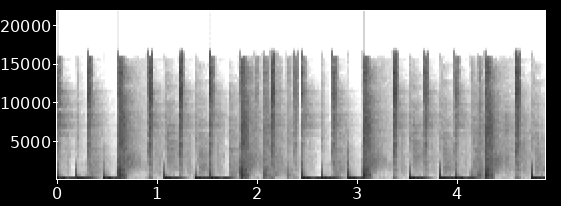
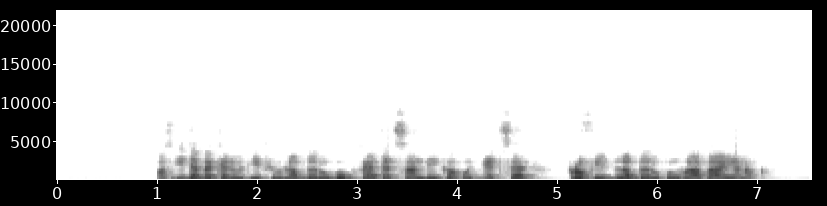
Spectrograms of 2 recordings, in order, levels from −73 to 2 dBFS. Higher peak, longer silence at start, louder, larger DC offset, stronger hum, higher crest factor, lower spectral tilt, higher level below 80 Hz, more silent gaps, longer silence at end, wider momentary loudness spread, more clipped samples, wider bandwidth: first, 0 dBFS vs -6 dBFS; second, 0 s vs 1 s; first, -14 LUFS vs -25 LUFS; neither; neither; second, 12 dB vs 20 dB; second, -4.5 dB/octave vs -7.5 dB/octave; first, -14 dBFS vs -56 dBFS; neither; second, 0 s vs 0.55 s; second, 4 LU vs 7 LU; neither; first, 17.5 kHz vs 7.8 kHz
